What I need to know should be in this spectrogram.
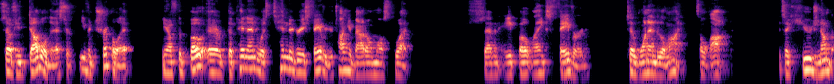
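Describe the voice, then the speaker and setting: Here a man talks at a fairly quick pace. His pitch is medium, with ordinary variation. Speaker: sailing coach presenter. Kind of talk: webinar presentation. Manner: fast; casual.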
